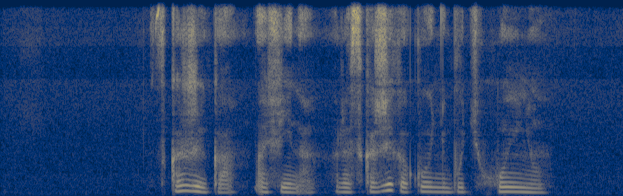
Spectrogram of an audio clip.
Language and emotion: Russian, neutral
